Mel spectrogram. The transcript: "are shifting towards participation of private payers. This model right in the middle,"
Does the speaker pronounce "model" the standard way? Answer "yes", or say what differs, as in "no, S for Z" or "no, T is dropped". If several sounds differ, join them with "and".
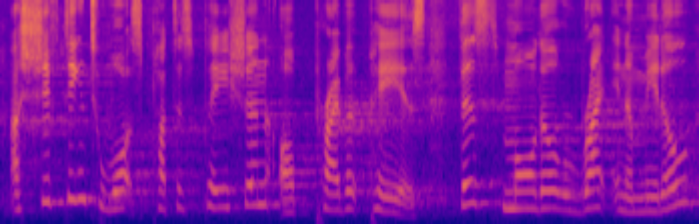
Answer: yes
